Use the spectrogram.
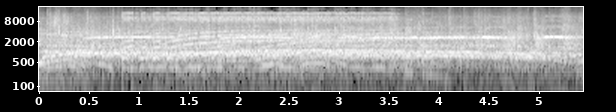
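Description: A studio audience at a midday show applauds and cheers in a loud, continuous wash of clapping and crowd noise, with shrill whistle-like tones riding above it.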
